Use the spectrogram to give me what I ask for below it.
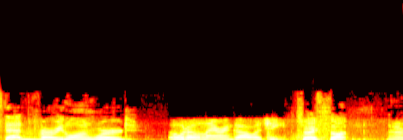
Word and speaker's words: otolaryngology: How do you pronounce that very long word? Otolaryngology.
